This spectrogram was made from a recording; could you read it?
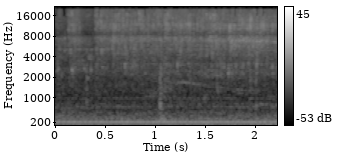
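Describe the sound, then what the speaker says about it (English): Tap water runs steadily into a sink for hand washing before baking brownies, a constant close rushing with no talk. "we need to wash our hands first"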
